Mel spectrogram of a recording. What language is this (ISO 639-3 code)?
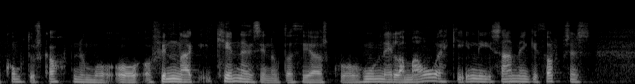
isl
